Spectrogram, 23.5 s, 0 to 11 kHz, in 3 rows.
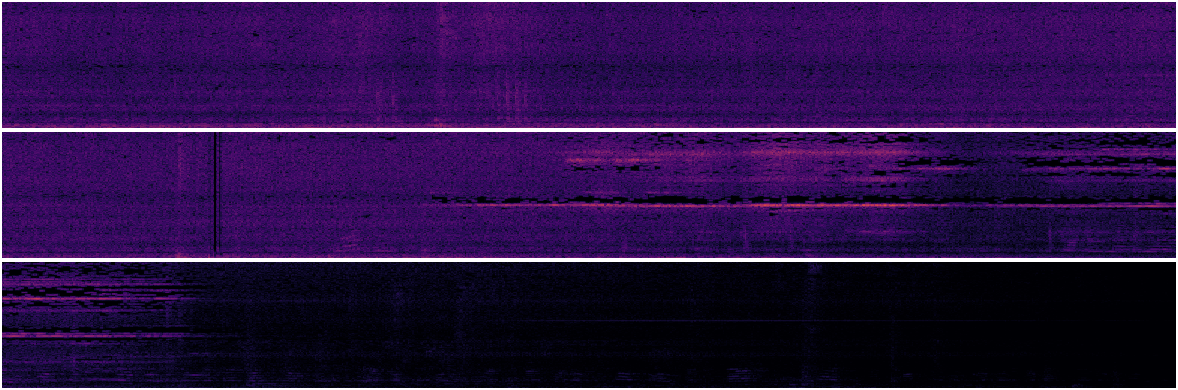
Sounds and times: train journey 0:00.0 - 0:23.4

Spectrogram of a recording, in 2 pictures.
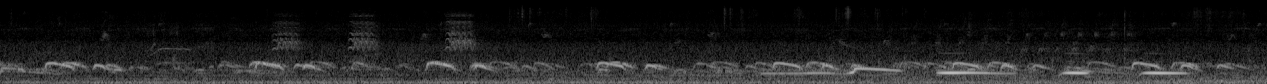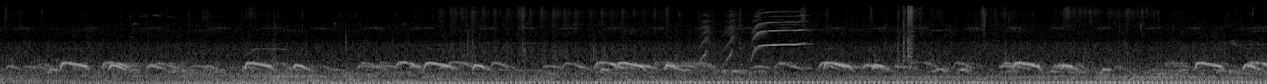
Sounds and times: Gambel's Quail 0:00.0 - 0:25.3
Great-tailed Grackle 0:00.0 - 0:25.3
Inca Dove 0:00.0 - 0:25.3
Mourning Dove 0:00.0 - 0:25.3
Northern Cardinal 0:00.0 - 0:25.3
White-winged Dove 0:00.0 - 0:25.3
Gila Woodpecker 0:13.2 - 0:25.3

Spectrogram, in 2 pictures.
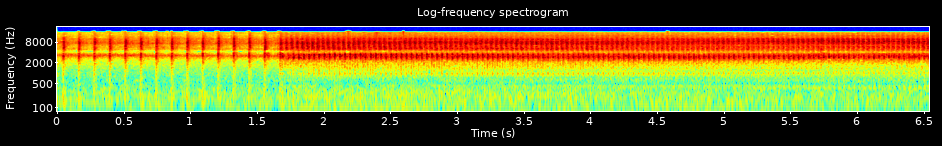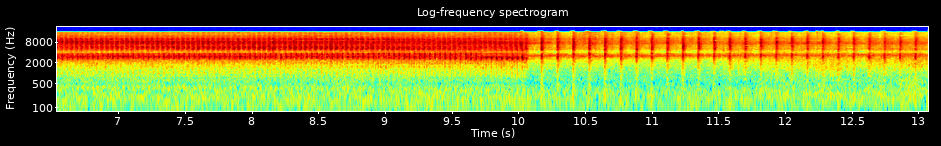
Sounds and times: home lawn sprinkler 0:00.0 - 0:13.0

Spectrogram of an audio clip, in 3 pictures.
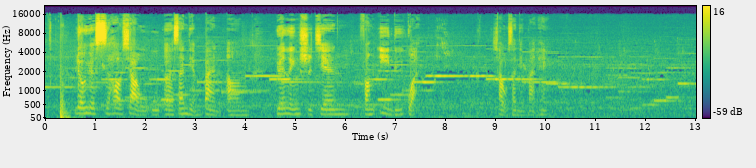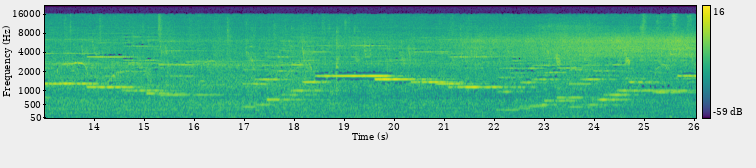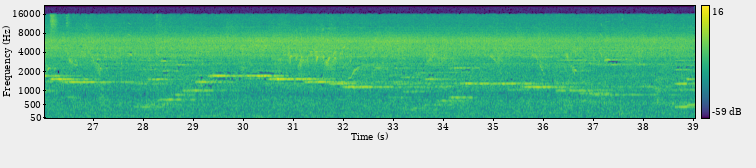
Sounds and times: Taiwan Garbage truck song 0:00.0 - 0:39.0
traffic 0:00.0 - 0:39.0

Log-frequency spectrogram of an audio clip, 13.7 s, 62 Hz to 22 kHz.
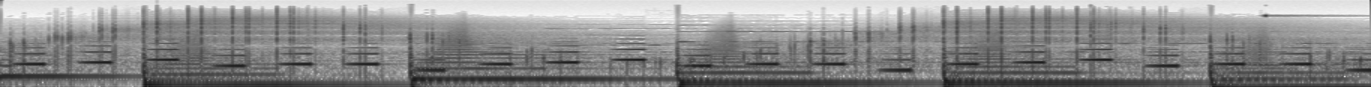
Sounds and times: filtered percussion 0:00.0 - 0:05.8
filtered percussion 0:06.8 - 0:13.7

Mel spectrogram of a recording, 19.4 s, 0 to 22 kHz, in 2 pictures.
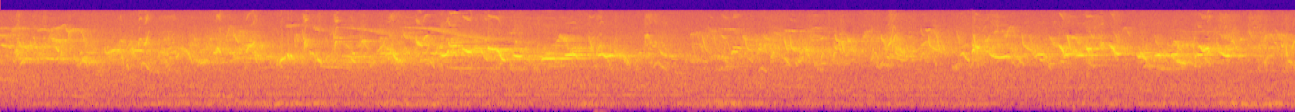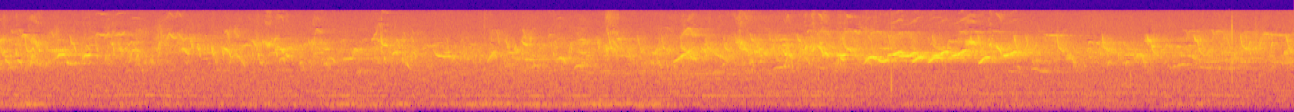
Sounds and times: birds 0:00.0 - 0:19.4

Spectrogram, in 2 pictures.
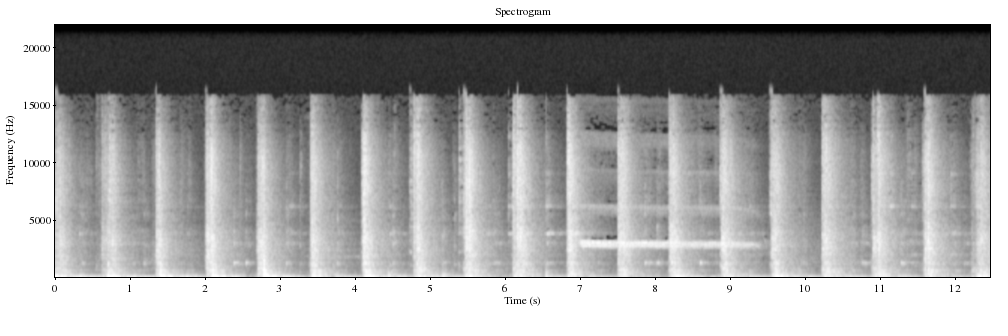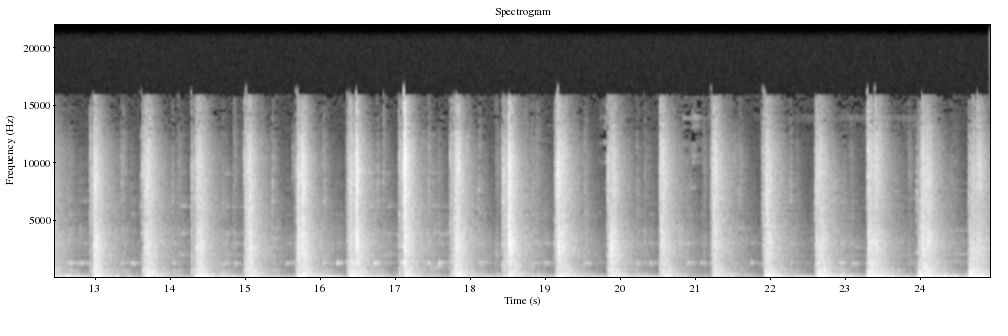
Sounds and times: Street protest 0:00.0 - 0:24.9
batucada 0:05.7 - 0:21.9

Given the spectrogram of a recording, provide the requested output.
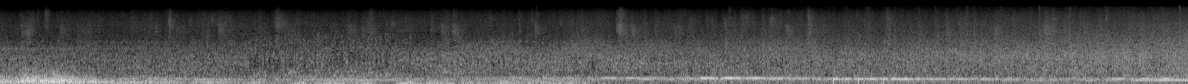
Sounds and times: drone 0:00.0 - 0:11.8
floods 0:00.0 - 0:11.8
sounds from living creatures 0:01.9 - 0:11.8

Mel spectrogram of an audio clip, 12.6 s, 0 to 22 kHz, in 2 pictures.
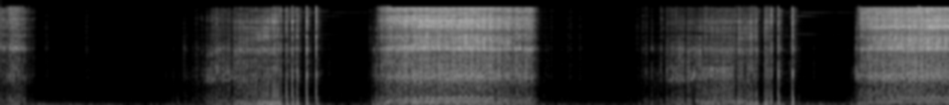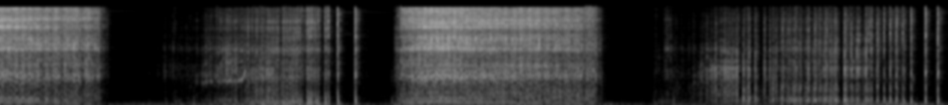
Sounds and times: ladybug wind-up tin toy 0:01.2 - 0:03.7
ladybug wind-up tin toy 0:04.3 - 0:12.6

